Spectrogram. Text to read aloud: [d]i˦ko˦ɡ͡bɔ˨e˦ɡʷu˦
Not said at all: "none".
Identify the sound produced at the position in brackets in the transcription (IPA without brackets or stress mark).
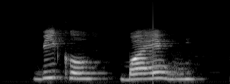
b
